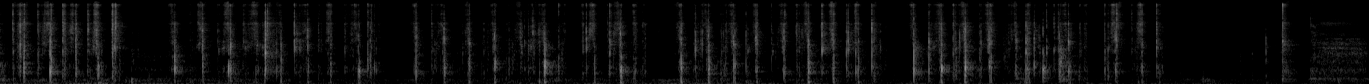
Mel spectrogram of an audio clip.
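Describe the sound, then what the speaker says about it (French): Tarot cards laid out and shuffled on a table, a steady stream of soft papery flicks and slaps with brief pauses, close and fairly quiet, with no talking. "Je vais mettre quelques cartes sur cette montagne"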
